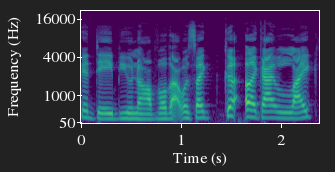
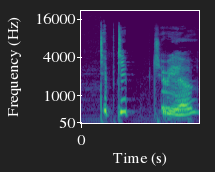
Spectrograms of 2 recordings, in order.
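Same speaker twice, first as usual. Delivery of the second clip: very high, loud, put-on British accent; 10 semitones higher, 5 dB louder than usual. Joking about a very british audiobook narrator: mock british accent. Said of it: "I was in the British vibes. I was like".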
